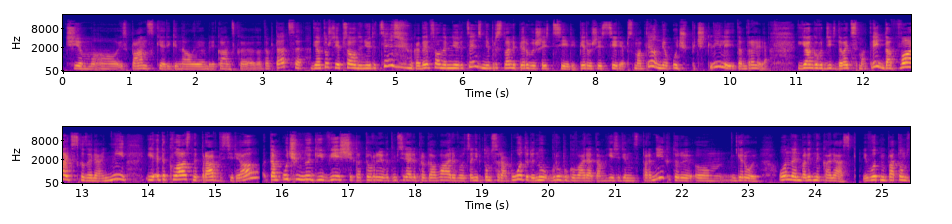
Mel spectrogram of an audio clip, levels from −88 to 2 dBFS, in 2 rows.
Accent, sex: native, female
